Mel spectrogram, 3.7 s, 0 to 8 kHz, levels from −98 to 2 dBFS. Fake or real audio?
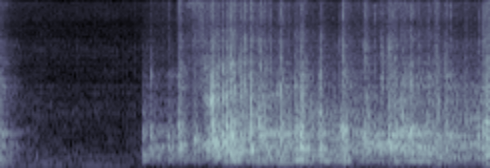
fake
